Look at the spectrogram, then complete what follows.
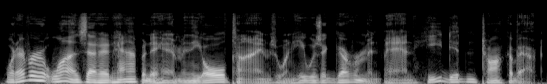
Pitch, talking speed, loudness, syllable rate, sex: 100 Hz, 240 wpm, -18 LUFS, 5.6 syllables/s, male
